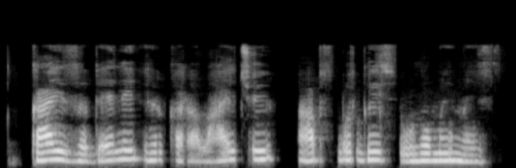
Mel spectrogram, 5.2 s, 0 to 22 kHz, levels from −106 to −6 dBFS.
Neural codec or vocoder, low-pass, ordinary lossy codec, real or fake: none; 7.2 kHz; AAC, 32 kbps; real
